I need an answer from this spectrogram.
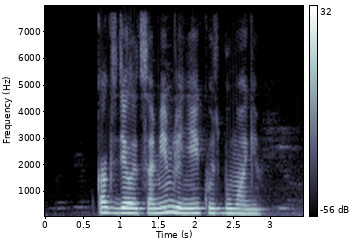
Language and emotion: Russian, neutral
